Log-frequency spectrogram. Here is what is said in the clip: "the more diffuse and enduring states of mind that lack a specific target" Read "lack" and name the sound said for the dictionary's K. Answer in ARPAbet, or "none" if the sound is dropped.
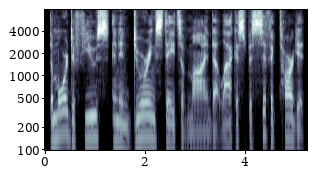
K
